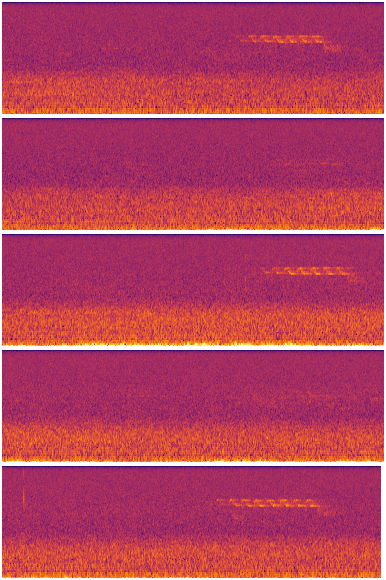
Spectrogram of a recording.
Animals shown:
American Crow (Corvus brachyrhynchos), Yellow-rumped Warbler (Setophaga coronata)

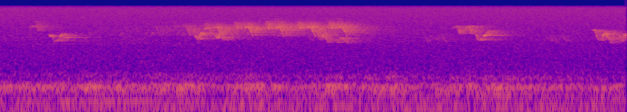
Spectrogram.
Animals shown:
Ovenbird (Seiurus aurocapilla), Red-eyed Vireo (Vireo olivaceus)

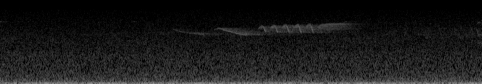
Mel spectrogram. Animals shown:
Black-throated Blue Warbler (Setophaga caerulescens)

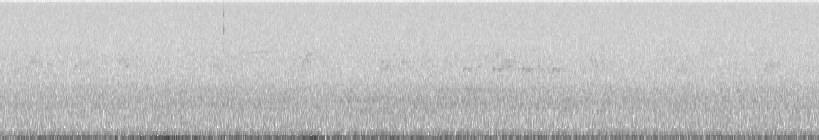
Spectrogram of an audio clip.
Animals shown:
Tufted Titmouse (Baeolophus bicolor)

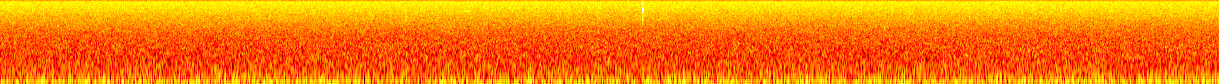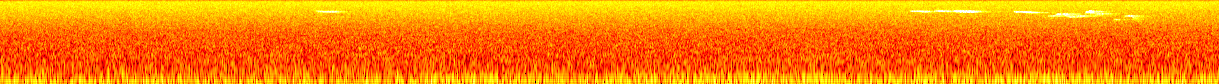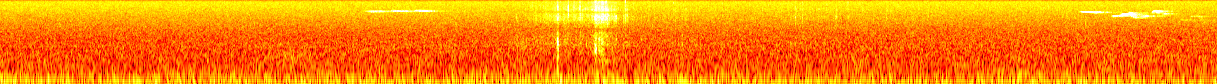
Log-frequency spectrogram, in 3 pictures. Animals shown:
Brown Creeper (Certhia americana)

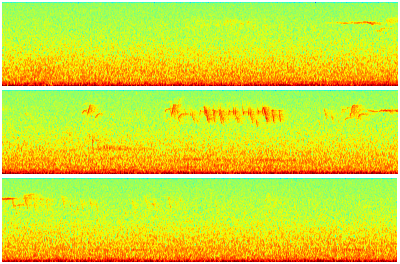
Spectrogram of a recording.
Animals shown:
Ovenbird (Seiurus aurocapilla), Black-throated Green Warbler (Setophaga virens), Wild Turkey (Meleagris gallopavo), American Goldfinch (Spinus tristis)

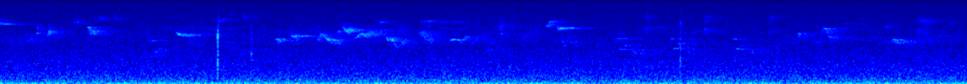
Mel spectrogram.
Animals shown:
Scarlet Tanager (Piranga olivacea), Red-eyed Vireo (Vireo olivaceus)

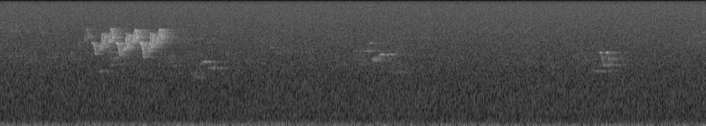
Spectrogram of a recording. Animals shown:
Common Yellowthroat (Geothlypis trichas), Wood Thrush (Hylocichla mustelina)

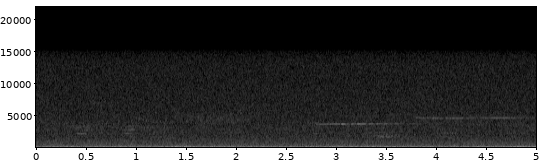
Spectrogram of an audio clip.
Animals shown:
White-throated Sparrow (Zonotrichia albicollis)

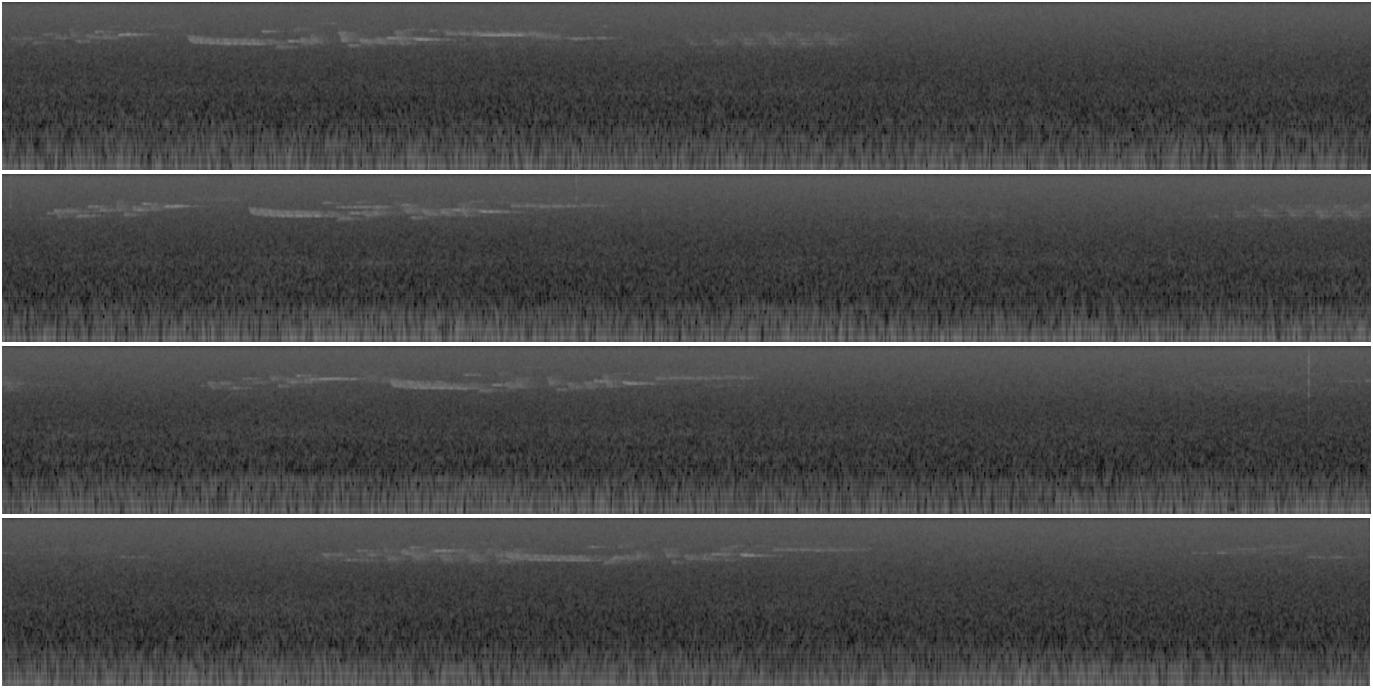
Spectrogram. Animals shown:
Ovenbird (Seiurus aurocapilla), Winter Wren (Troglodytes hiemalis), Black-throated Green Warbler (Setophaga virens)

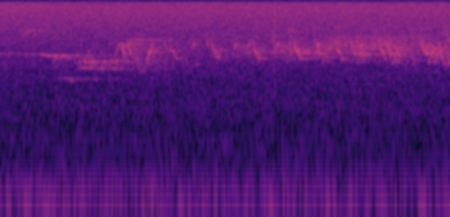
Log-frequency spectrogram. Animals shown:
Ovenbird (Seiurus aurocapilla), Wood Thrush (Hylocichla mustelina)

